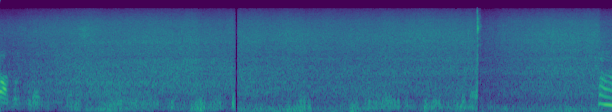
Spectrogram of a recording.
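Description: Wind on the microphone, a steady rushing, with one faint click a little past two seconds in.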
